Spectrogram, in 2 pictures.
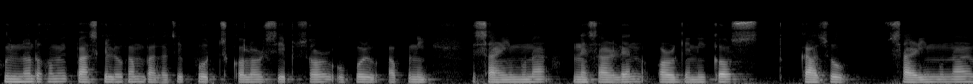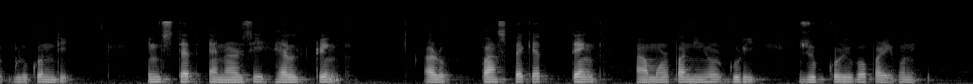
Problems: none marked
